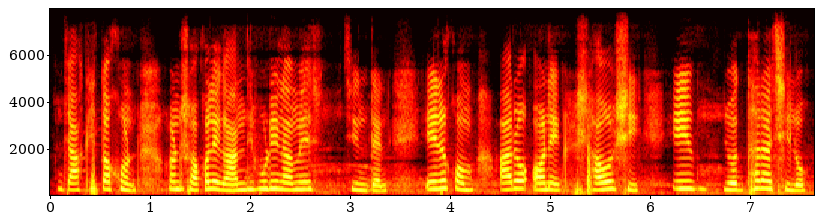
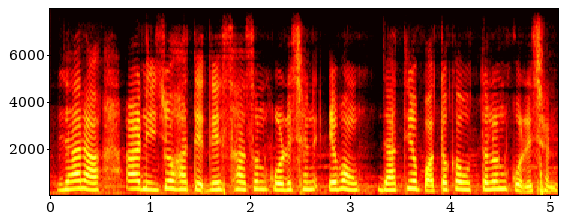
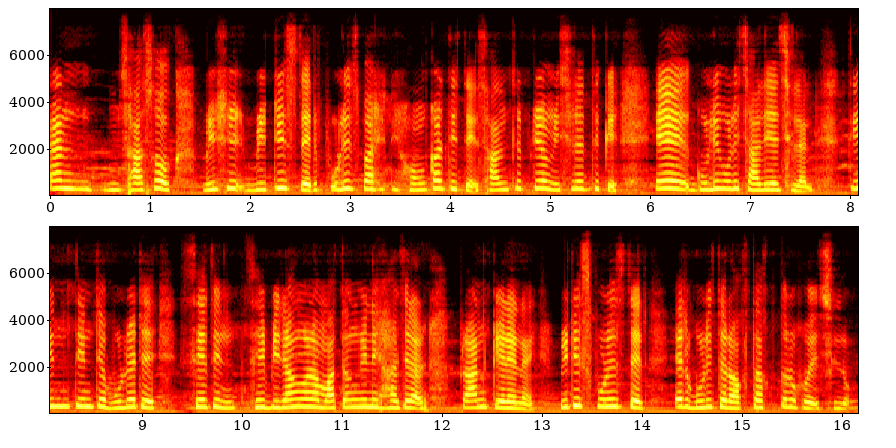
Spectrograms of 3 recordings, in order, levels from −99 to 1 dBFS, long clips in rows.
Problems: constant background noise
